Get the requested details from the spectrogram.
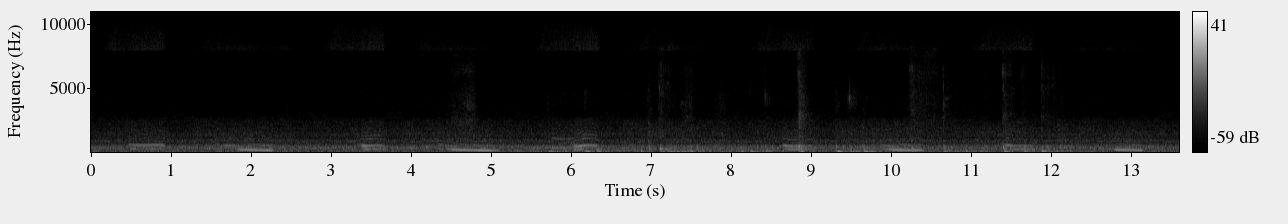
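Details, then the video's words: A rescued cat snores while asleep. Whistling nasal tones slide down in pitch and repeat roughly every two seconds, with faint rasping breaths and a steady high electronic tone pulsing in the background. "ぽん太のいびきCat snoring"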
